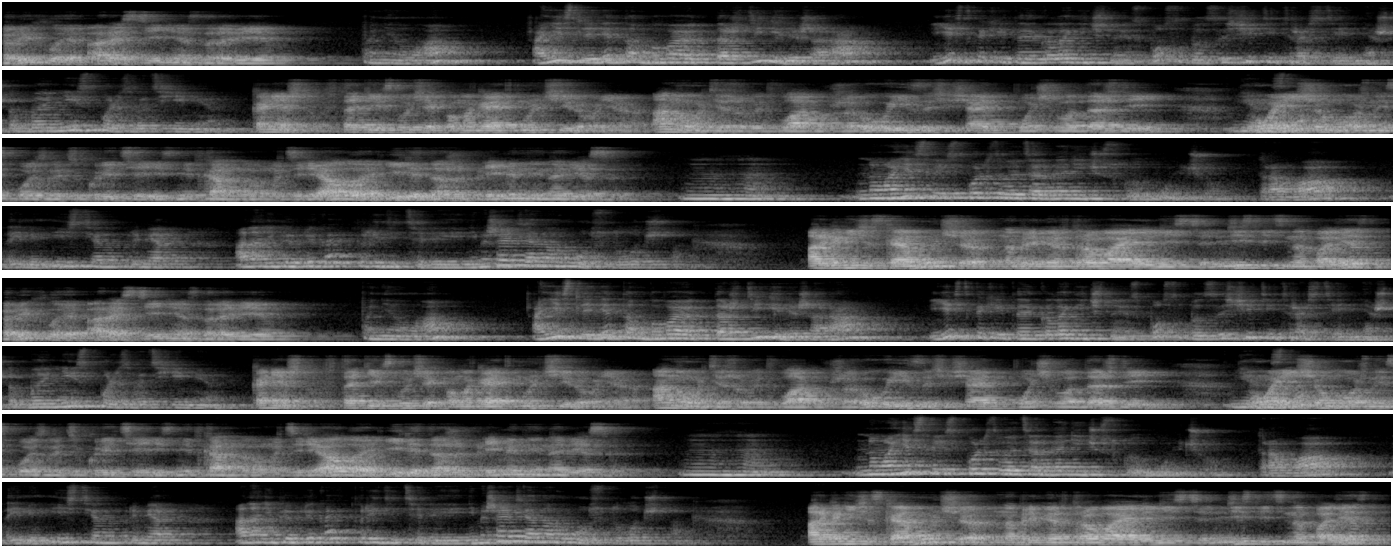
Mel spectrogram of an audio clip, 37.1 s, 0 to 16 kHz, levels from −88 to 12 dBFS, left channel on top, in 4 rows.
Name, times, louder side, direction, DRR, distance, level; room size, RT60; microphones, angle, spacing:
voice 1, 0.0-1.8 10.9-22.6 32.6-32.7 33.2-36.9, equal, 15° right, -5 dB, 2.1 m, -22 dB
voice 2, 2.4-3.0 3.5-5.8 6.1-10.8 17.4-18.0 23.0-23.7 24.1-27.5 27.8-32.4, right 1 dB, 50° right, -2 dB, 3.1 m, -26 dB
14.0 x 6.4 x 4.4 m, 1.0 s
head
